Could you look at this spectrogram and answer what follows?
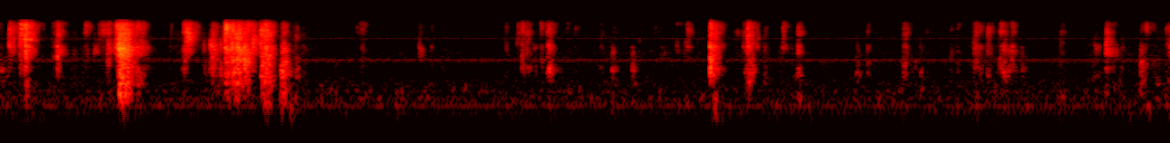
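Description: Upper Deck Tim Hortons hockey card pack wrapper crinkling and tearing open, with dense rustling bursts in the first two seconds. Lighter crackles and clicks follow as the cards are pulled out and fanned.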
